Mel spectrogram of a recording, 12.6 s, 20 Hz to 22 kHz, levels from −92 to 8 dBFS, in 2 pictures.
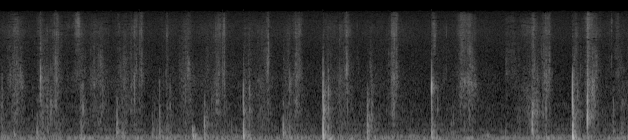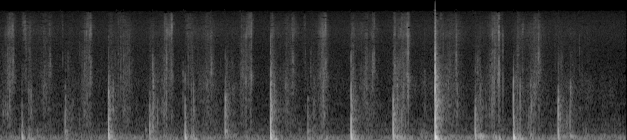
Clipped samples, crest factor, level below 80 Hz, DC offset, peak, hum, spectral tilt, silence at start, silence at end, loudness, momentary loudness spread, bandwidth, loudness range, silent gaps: under 0.1%; 32 dB; -40 dBFS; 0.2%; 0 dBFS; none; -5 dB/octave; 0 s; 0 s; -33 LUFS; 14 LU; 16 kHz; 13 LU; none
